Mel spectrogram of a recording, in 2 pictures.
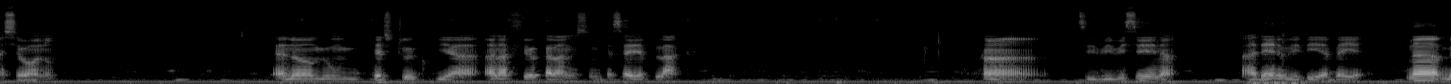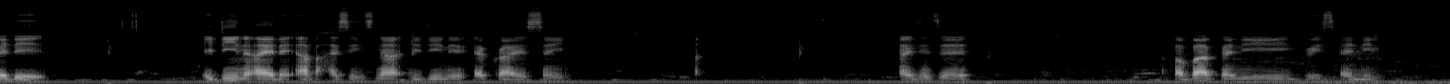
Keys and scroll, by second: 12.6 Down.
